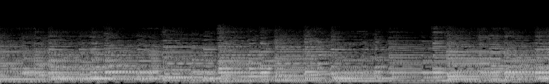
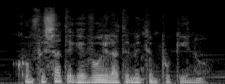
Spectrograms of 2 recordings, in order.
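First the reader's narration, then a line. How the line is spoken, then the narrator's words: Quiet undertone. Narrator (Italian): disse sottovoce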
